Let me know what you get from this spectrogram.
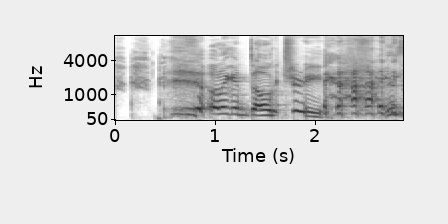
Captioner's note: laughter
